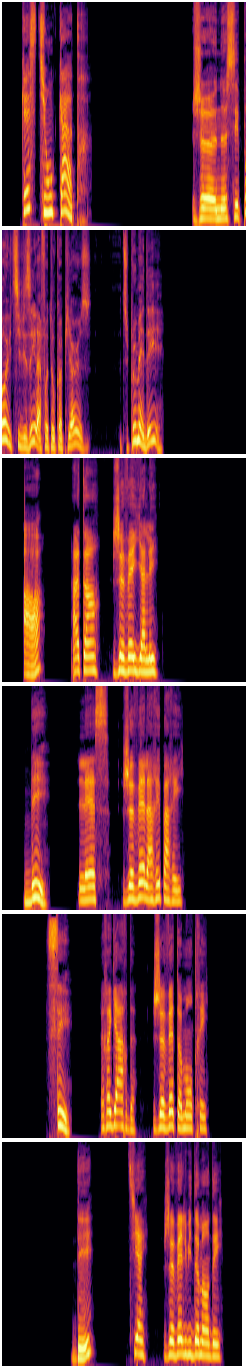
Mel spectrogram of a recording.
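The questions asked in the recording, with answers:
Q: Je ne sais pas utiliser la photocopieuse. Tu peux m'aider?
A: C: Regarde, je vais te montrer.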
